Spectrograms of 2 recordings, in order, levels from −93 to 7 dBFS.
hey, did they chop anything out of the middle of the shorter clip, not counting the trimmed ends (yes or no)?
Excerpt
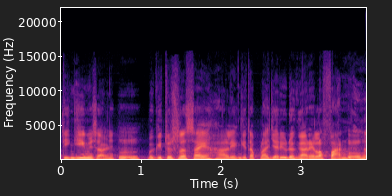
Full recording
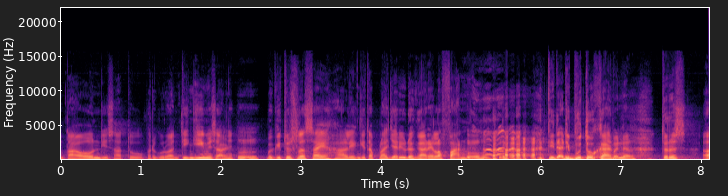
no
